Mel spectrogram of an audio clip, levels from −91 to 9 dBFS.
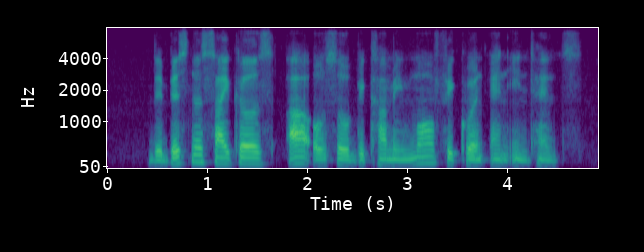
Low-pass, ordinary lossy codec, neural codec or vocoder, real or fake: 7.2 kHz; Opus, 32 kbps; vocoder, 44.1 kHz, 128 mel bands, Pupu-Vocoder; fake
